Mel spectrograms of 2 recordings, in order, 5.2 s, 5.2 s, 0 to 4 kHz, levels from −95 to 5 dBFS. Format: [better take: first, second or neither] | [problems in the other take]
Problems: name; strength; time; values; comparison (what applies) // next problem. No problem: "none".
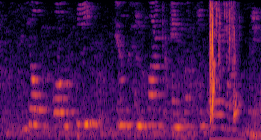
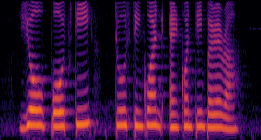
second | noise reduction (classical method WPE with log-MMSE)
